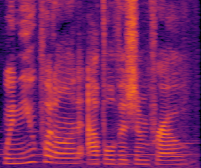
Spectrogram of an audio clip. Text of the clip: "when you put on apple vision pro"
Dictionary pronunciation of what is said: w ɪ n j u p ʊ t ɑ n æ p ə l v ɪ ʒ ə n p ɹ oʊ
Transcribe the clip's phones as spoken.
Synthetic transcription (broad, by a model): w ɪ n j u p ʊ t n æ p l v ɪ ʒ ə n p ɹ oʊ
